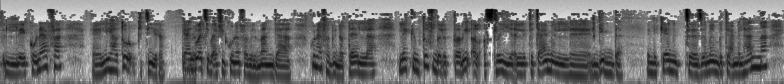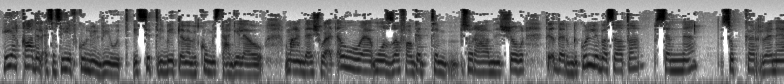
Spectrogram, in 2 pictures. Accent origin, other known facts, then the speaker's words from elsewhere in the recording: Egypt; الدمياط عندنا في مصر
